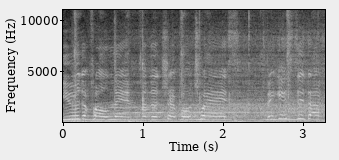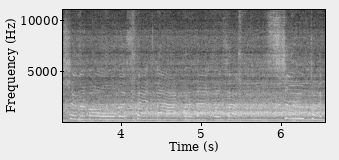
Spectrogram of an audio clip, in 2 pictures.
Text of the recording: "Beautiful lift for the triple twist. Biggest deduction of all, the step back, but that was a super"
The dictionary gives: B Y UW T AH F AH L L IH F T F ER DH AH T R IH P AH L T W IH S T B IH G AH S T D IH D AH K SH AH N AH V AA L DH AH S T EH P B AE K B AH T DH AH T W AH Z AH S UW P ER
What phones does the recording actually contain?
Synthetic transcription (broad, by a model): Y UW T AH F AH L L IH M F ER DH AH T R IH P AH L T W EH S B IH G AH S D IH D AH K SH AH N AH V AA L DH AH S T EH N B AE K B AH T DH AH T W AH Z AH S UW P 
